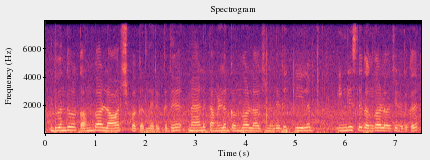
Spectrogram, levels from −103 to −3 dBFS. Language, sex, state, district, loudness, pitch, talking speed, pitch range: Tamil, female, Tamil Nadu, Kanyakumari, -16 LUFS, 200 Hz, 145 wpm, 190-210 Hz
